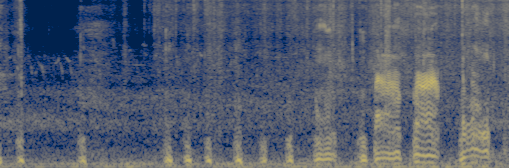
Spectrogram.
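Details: Piglet picked up and held, which it does not like: a run of short, evenly spaced grunts, then loud, harmonic squeals rising sharply in pitch, repeated three or four times in quick succession toward the end.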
